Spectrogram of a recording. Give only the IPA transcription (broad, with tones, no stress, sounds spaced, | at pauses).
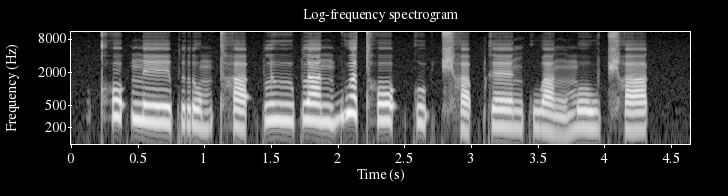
kʰ ɔ˥˩ ʔ n eː˧ p r o˩˦ m tʰ a˨˩ ʔ p l ɯː˧ p l a˧ n b u˥˩ a̯ tʰ ɔ˥˩ ʔ k u˦˥ ʔ t͡ɕʰ a˨˩ p̚ k ɛː˧ ŋ k w a˨˩ ŋ m oː˧ w t͡ɕʰ a˦˥ k̚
